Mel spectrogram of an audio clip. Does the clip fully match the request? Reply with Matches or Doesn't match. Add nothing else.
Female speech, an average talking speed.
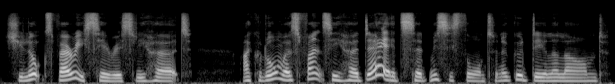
Matches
